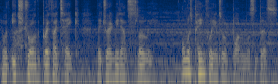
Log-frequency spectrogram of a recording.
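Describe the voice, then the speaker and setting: A man's voice: on the low side, a little fast, music in the background. A man hosting a let's play, narrating a visual novel aloud and adding his own asides.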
